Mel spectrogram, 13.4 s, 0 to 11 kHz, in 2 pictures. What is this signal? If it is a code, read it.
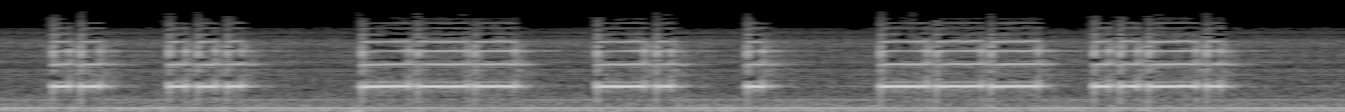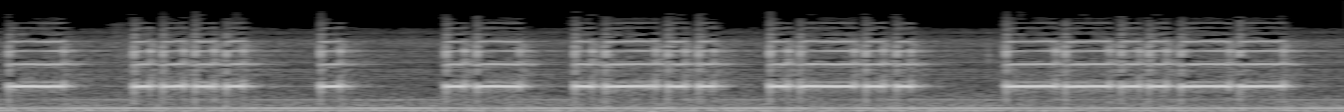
Morse code, heard as a keyed tone, about 17 wpm, spaced as for 13 wpm, 770 Hz. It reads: IS ONE OF THE ALL,
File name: papertapes / local / Code Practice-01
